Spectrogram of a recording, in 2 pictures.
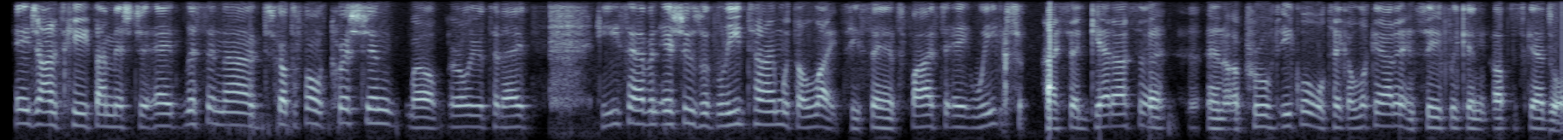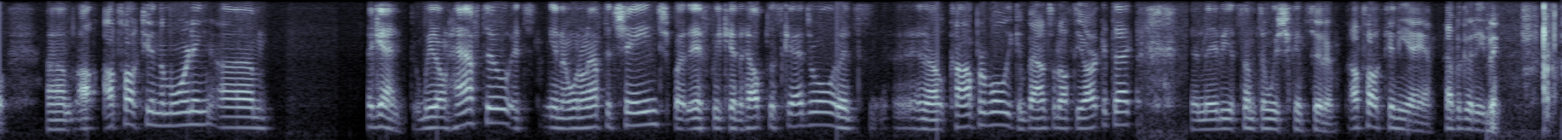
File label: Voice Message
